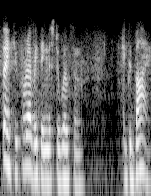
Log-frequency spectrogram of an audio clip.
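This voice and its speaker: An American actress playing a grieving, genteel widow who rambles politely and plaintively in a 1940s radio drama. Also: female voice, on the low side, fairly quick, slight background noise, close to an everyday voice. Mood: subdued. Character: grieving, genteel widow, a mother prattling sentimentally. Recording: muffled old radio recording.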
